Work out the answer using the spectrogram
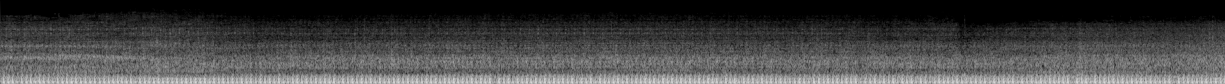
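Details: Stored Honda Rebel 250 Special (MC13) motorcycle at a start-up check, with a low, steady thrumming idle, even beat and no knocks, ticks or rattles. Normal idle, no abnormal engine noise.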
